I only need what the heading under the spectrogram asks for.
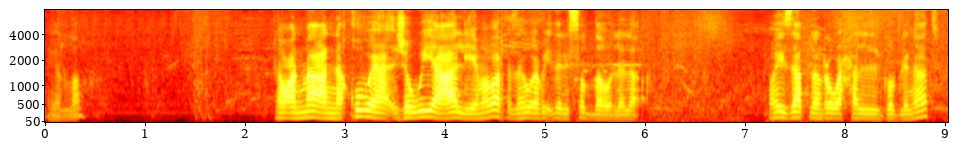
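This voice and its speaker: Gravelly, fast-talking man gaming. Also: medium pitch, a little hiss or hum. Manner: excitable, urges on his troops, repeats words. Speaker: gaming YouTuber. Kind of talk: live gameplay commentary.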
